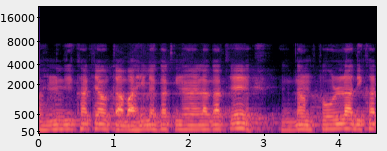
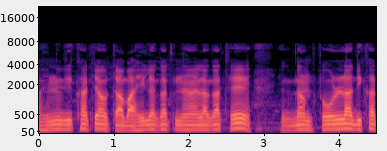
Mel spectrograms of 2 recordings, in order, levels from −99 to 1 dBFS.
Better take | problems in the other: second | noise reduction (neural separator model SepFormer DNS4)

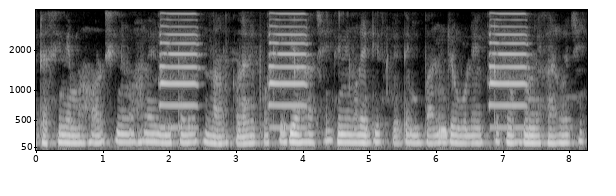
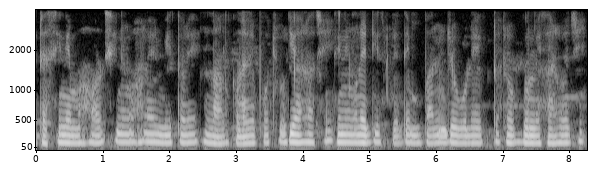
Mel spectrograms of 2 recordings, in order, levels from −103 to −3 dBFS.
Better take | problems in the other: second | background sound (Wind instrument, woodwind instrument); 5 dB below the speech // room echo; dies away in 1.2 s

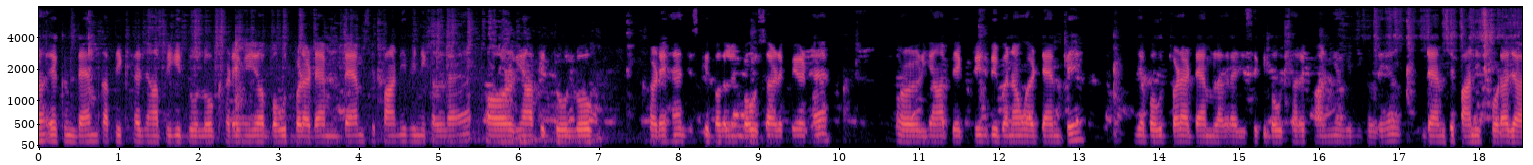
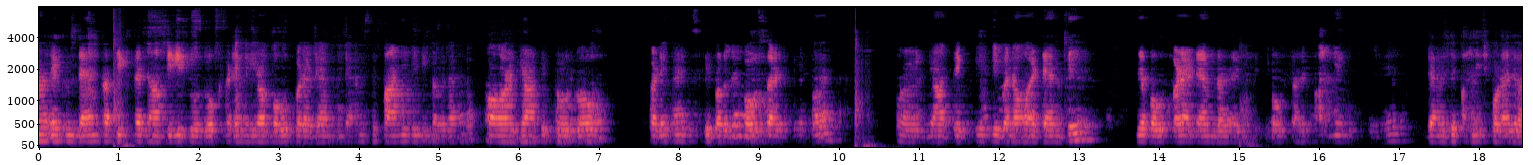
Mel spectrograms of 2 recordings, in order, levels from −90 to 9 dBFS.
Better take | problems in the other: first | noise reduction (neural mask model DeepFilterNet 3)

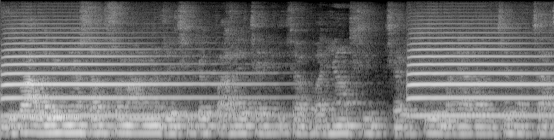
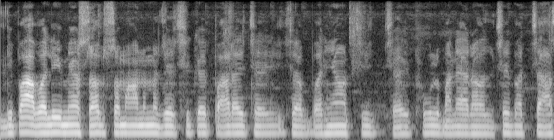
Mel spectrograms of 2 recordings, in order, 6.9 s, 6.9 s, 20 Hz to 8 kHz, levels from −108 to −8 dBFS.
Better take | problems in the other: second | background sound (Trumpet); 5 dB above the speech // room echo; dies away in 0.9 s

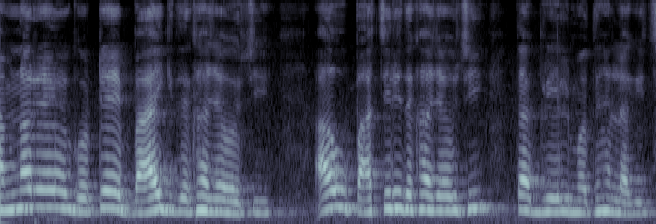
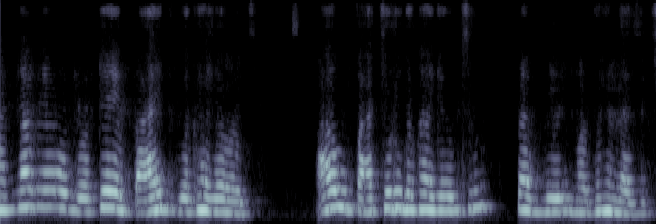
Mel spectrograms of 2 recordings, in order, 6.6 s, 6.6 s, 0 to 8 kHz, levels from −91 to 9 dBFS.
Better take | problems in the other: first | noise reduction (neural mask model DeepFilterNet 3)

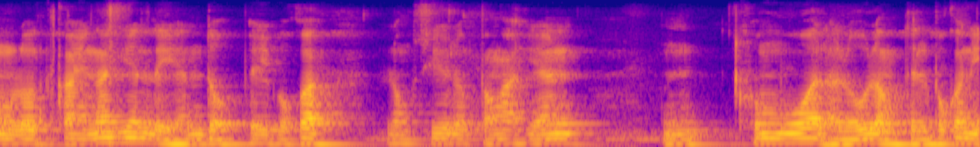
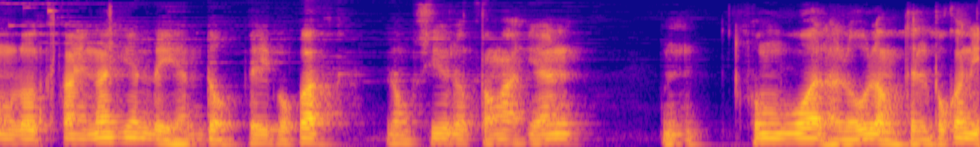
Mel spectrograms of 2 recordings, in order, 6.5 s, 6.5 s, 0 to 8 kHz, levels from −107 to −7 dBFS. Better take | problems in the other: first | noise reduction (neural mask model DeepFilterNet 3)

